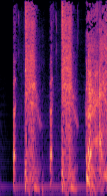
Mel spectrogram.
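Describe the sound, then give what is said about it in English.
Sneezing in a radio studio, a rapid-fire run of several loud, explosive bursts in quick succession with short gaps between them, standing alone over a faint steady hum. “It's like a Tommy gun sneeze.”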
